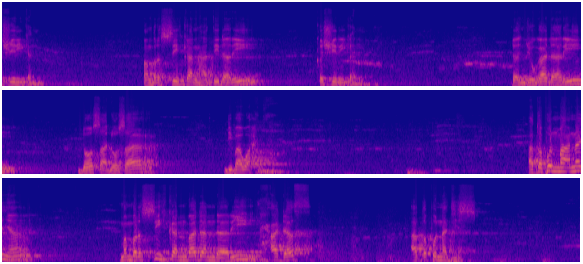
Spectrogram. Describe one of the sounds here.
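A man chants in melodic phrases into a microphone, close and amplified, with pauses between phrases.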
